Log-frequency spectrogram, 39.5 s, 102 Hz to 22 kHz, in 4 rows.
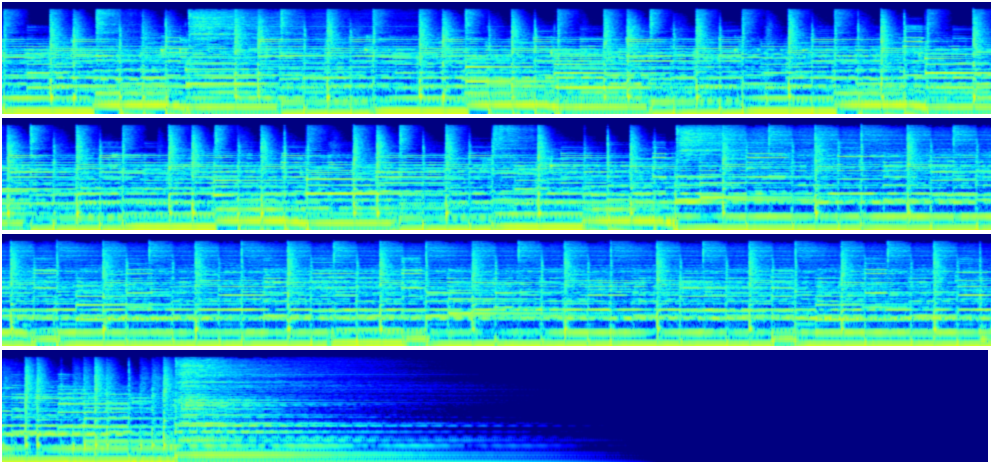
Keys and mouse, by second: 3.2 Tab, 4.1 click, 4.6 Tab, 5.1 click, 6.7 2, 6.9 click, 7.6 middle click, 8.4 alt+z, 8.6 middle click, 9.9 middle click, 11.2 g, 12.7 z, 14.8 z, 15.5 alt+z, 16.4 click, 16.9 Tab, 17.3 click, 17.8 Tab, 18.4 click, 19.7 KP_3, 21.1 KP_Decimal, 22.1 click, 24.6 shift+click, 25.8 g, 29.6 alt+z, 30.2 Tab, 30.6 alt+z, 31.1 middle click, 31.4 click, 33.7 KP_3, 34.0 KP_Decimal, 36.2-37.2 middle drag, 38.1 ctrl+s.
